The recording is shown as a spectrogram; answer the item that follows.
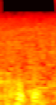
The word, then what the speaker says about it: Hopper: Alors, Marcus prend souvent la voiture appelée Grasshopper, car en anglais le H se prononce, Hopper.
